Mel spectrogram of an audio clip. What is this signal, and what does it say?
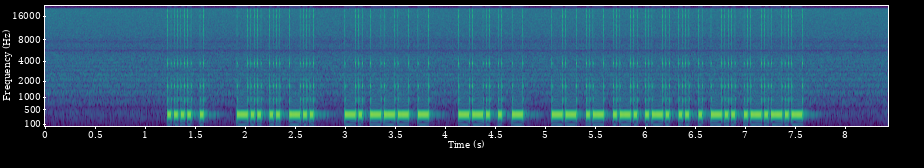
Morse code, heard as a keyed tone, hand-sent with a paddle, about 36 wpm, 360 Hz, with room echo. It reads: HE DID NOT GET MARRIED.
